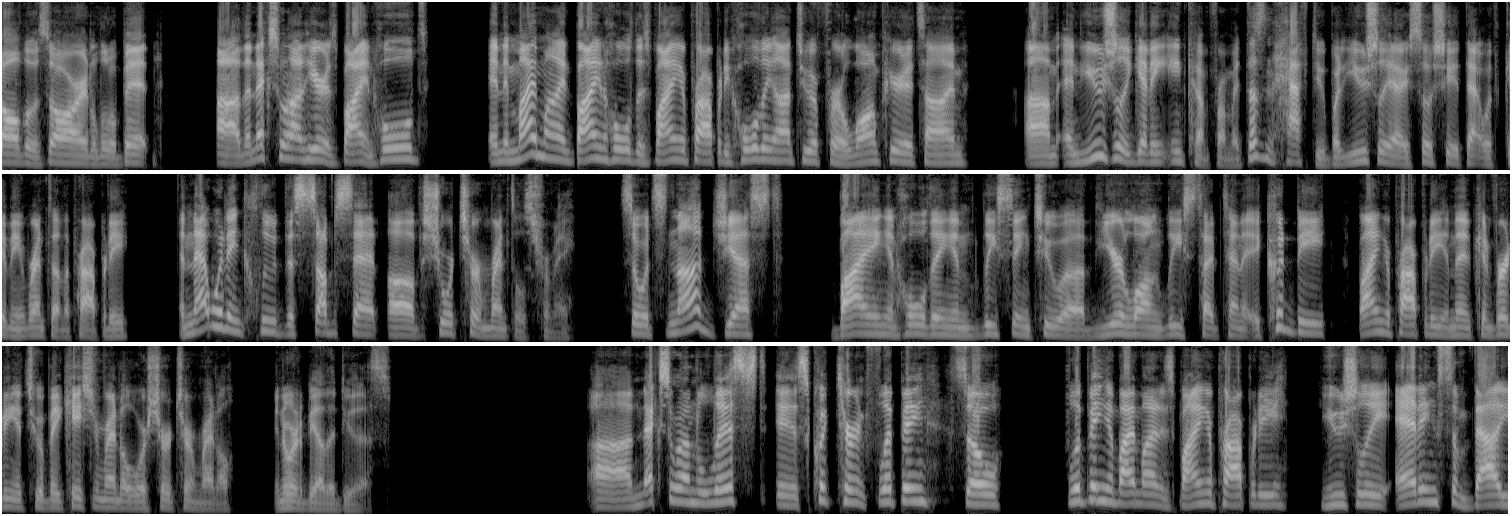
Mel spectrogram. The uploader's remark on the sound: This was a live class recorded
